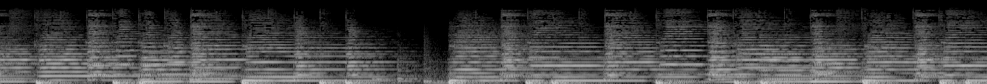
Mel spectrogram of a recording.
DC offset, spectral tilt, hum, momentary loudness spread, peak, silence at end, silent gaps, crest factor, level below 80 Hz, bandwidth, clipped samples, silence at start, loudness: under 0.1%; -5.5 dB/octave; none; 3 LU; -6 dBFS; 0 s; none; 16 dB; -30 dBFS; 15 kHz; under 0.1%; 0 s; -23 LUFS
